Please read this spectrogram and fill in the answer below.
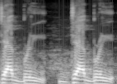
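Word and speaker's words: debris: गया डिब्रिस से देखिए एस है तो एस यहां पे साइलेंट है डेब्रिज ये रिमेनिंग पार्ट होता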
